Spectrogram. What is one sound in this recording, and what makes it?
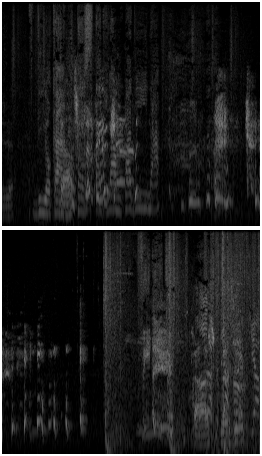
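A young man talks animatedly and laughs into a close microphone.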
